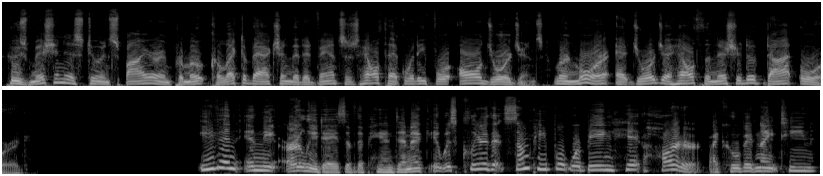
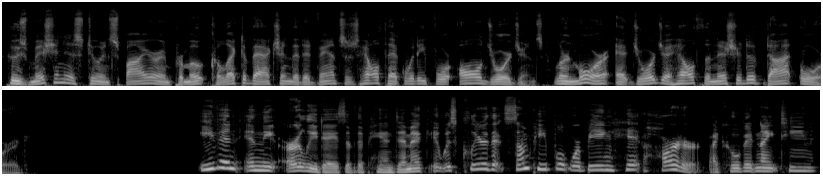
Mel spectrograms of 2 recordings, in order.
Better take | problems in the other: second | distortion; slight; 10 dB below the speech

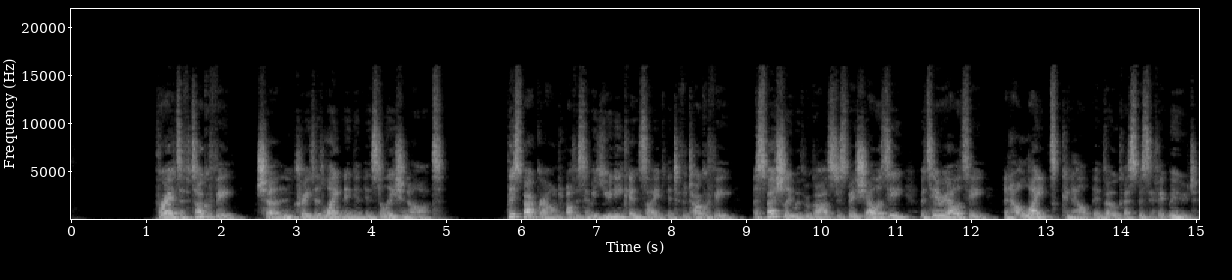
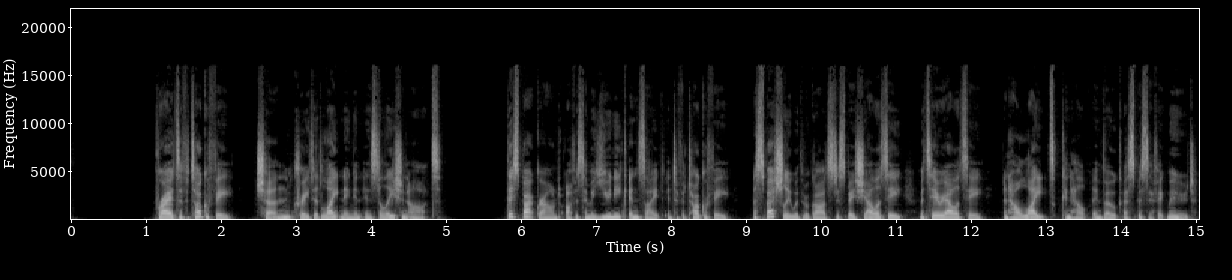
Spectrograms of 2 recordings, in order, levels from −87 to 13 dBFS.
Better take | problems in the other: second | off-mic speech; far // room echo; very slight; dies away in 0.3 s

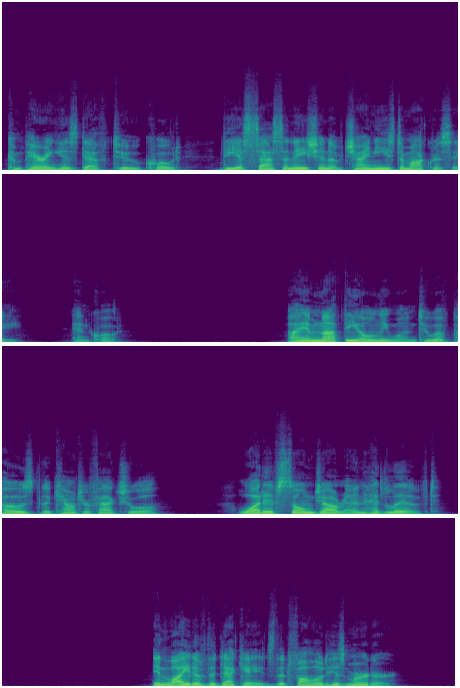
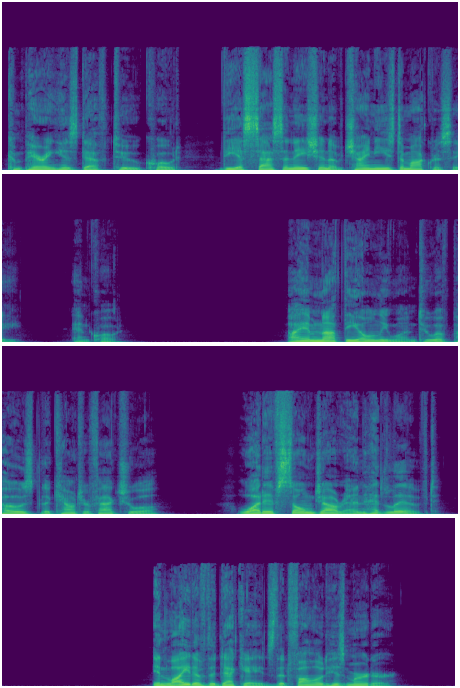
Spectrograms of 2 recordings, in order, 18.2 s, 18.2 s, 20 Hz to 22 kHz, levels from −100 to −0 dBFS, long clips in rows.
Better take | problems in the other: second | muffled; slightly; fading above 4 kHz

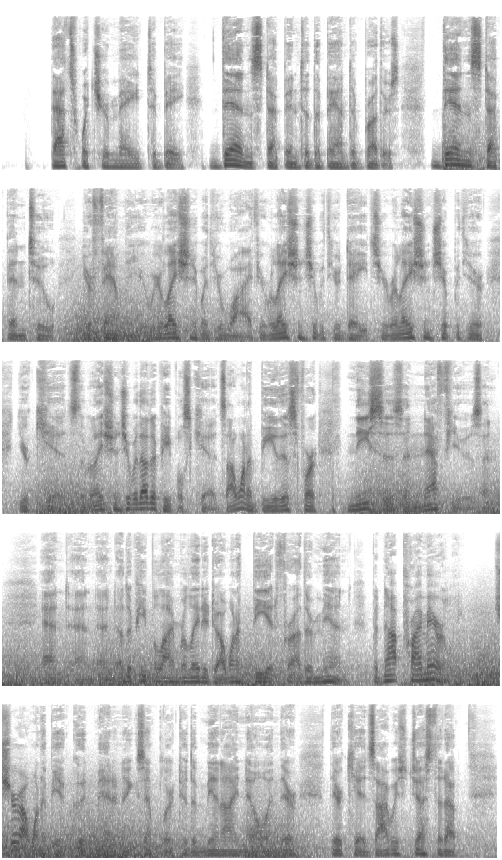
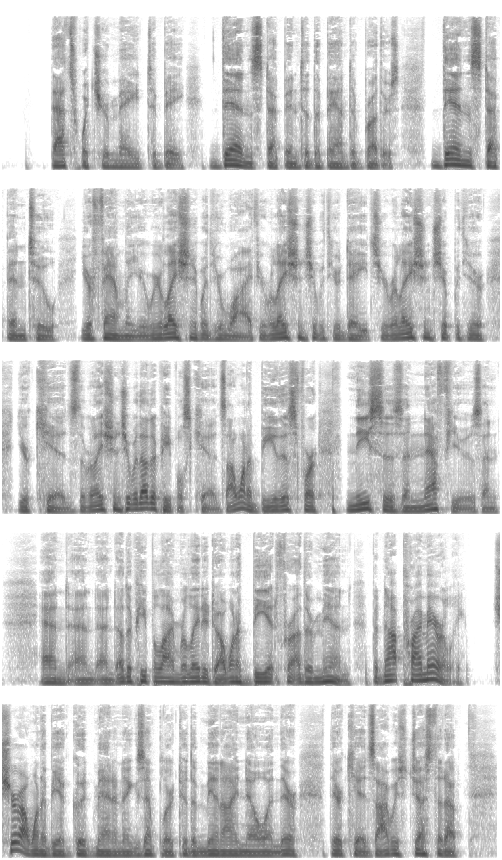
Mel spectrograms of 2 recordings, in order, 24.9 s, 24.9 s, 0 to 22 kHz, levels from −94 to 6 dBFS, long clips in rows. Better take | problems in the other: second | wind noise on the microphone; heavy; from 4.5 s on; 8 dB below the speech

